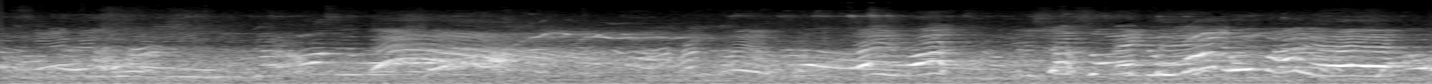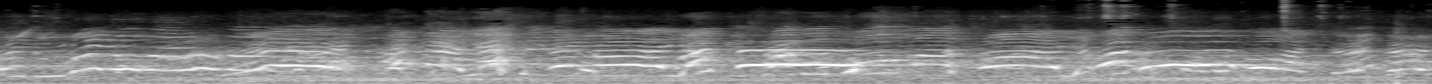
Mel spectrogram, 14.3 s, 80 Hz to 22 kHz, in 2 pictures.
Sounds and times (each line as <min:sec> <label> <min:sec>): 0:07.5 Kids playing 0:14.3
